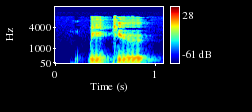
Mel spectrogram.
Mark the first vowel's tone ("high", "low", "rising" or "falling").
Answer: low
